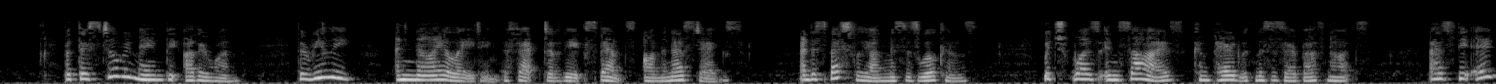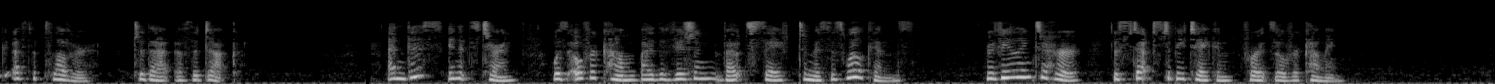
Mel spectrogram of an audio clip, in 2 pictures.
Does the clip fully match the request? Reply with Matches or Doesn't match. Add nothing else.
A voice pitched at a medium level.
Doesn't match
